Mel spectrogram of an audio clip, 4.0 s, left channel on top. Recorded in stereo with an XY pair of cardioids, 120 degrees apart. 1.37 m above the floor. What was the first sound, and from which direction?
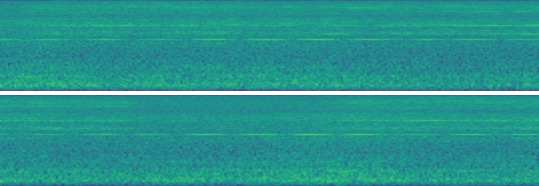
Only background noise.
